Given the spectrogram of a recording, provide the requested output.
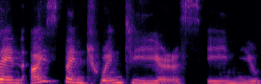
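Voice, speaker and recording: The pace is very slow, in a Bulgarian accent. The background is quiet. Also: woman. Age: 50s. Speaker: life coach. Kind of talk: interview.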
